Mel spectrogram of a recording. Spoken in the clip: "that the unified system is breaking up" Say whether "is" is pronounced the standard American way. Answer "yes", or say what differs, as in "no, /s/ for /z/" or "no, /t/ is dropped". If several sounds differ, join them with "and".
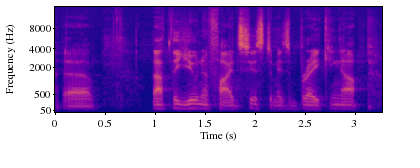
yes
